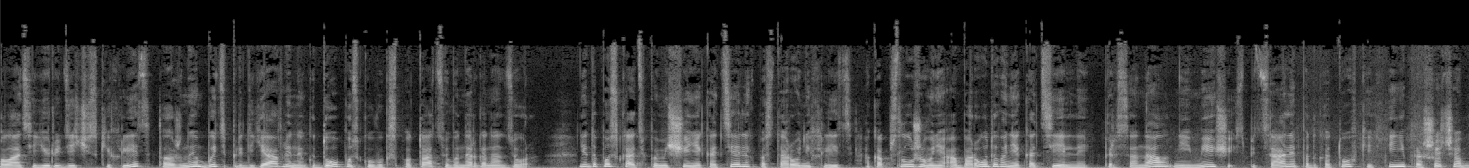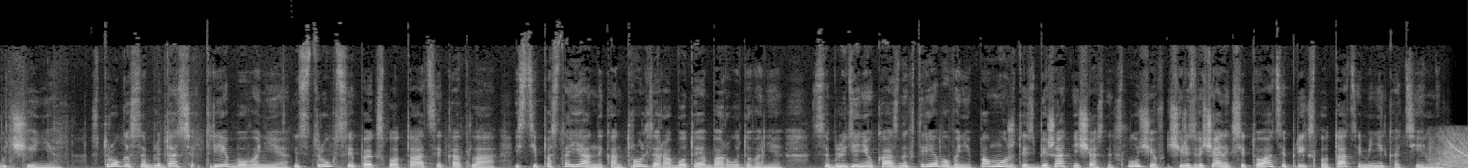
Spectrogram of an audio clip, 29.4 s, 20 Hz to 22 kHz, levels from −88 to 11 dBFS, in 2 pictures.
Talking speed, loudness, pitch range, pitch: 120 wpm, -13 LUFS, 175-220 Hz, 190 Hz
